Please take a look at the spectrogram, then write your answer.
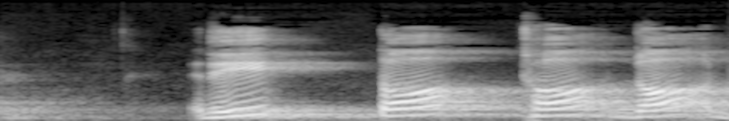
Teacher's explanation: তুমি একটু প্র্যাকটিস করে দেখো যে রি উচ্চারণের সময় জিহ্বার আগা উপরে তালুর সাথে লাগতেছে। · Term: মূর্ধা বর্ণ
